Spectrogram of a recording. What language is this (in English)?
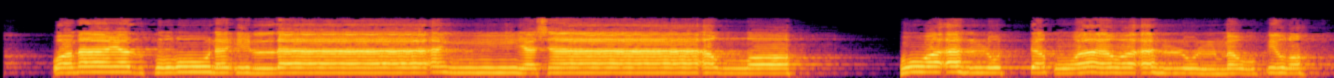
Arabic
